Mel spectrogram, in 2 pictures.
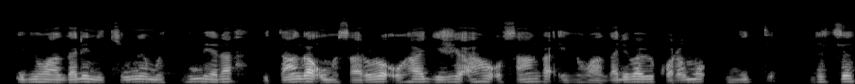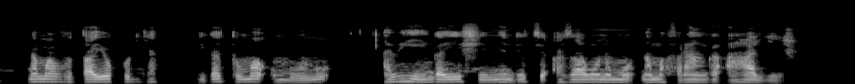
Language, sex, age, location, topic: Kinyarwanda, male, 25-35, Musanze, agriculture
